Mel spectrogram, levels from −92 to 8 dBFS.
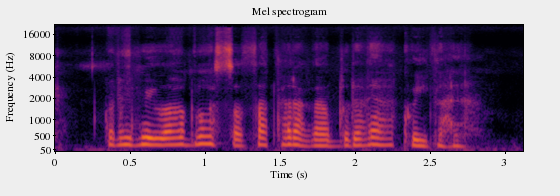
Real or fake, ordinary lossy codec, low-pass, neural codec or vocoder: fake; none; none; codec, 44.1 kHz, 2.6 kbps, SNAC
